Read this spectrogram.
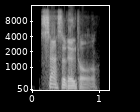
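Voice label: "sacerdotal", British English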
